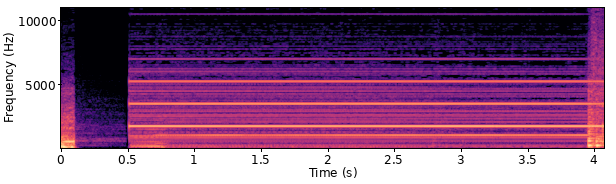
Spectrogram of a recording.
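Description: Fast, distorted band music cuts off abruptly at the start. After half a second of silence a steady, high-pitched electronic-sounding tone with several overtones comes in and holds unchanged, like an alarm beep.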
